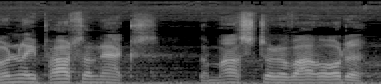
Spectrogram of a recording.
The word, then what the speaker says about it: Paarthurnax: It's pronounced Paarthurnax.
